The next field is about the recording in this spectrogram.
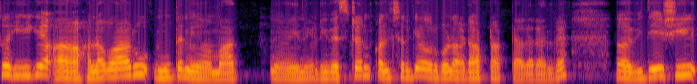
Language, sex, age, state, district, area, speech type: Kannada, female, 18-30, Karnataka, Shimoga, rural, spontaneous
